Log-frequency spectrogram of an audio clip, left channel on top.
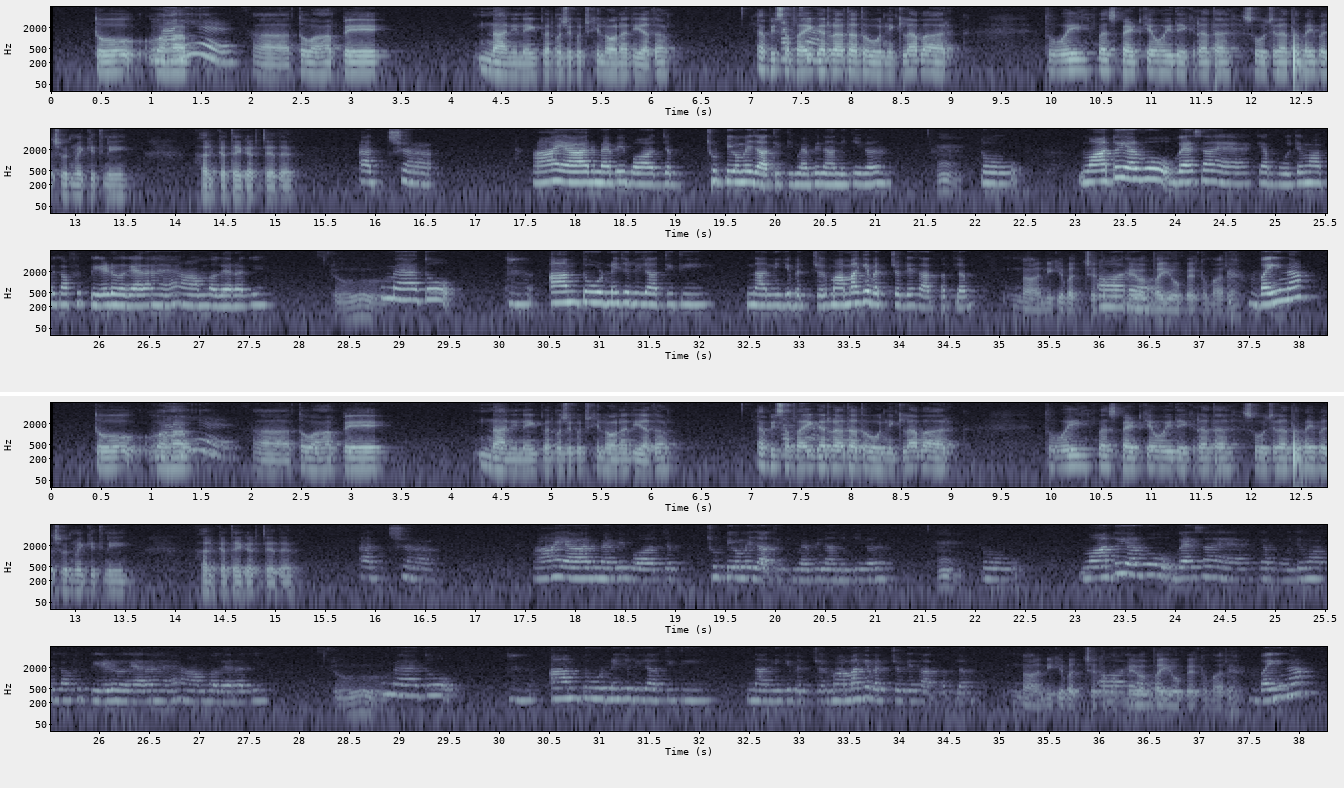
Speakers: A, on the left; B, on the left.
A: तो वहाँ
B: नानी घर
A: हाँ तो वहाँ पे नानी ने एक बार मुझे कुछ खिलौना दिया था अभी सफाई
B: अच्छा
A: कर रहा था तो वो निकला बाहर तो वही बस बैठ के वही देख रहा था सोच रहा था भाई बचपन में कितनी हरकतें करते थे
B: अच्छा हाँ यार मैं भी बहुत जब छुट्टियों में जाती थी मैं भी नानी के घर
A: हम्म
B: तो वहां तो यार वो वैसा है क्या बोलते हैं वहां पे काफी पेड़ वगैरह हैं आम वगैरह के
A: ओह
B: तो मैं तो <clears throat> आम तोड़ने चली जाती थी नानी के बच्चों मामा के बच्चों के साथ मतलब
A: नानी के बच्चे तो
B: और
A: मम्मी
B: अ,
A: पापा ही हो गए तुम्हारे
B: वही ना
